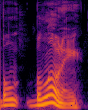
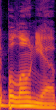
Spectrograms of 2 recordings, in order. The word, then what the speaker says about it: Bologna: out loud, I thought, is this man's last name Baloney? Is that the proper way to pronounce that? And I'm sure he'd say Bologna, but like it's Joey Bologna.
